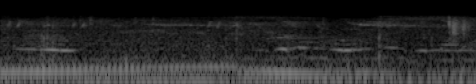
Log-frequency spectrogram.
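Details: Cattle meant for Qurbani sacrifice: a low, steady, droning moo held for about a second and a half, half-buried under a busy crowd of human voices and chatter.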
